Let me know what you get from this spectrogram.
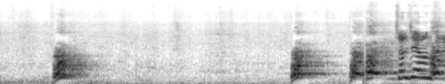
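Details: German Shepherd dog on a rainy, windy evening, barking in sharp single and paired bursts separated by pauses, with a man's voice calling the dog to come and eat.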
